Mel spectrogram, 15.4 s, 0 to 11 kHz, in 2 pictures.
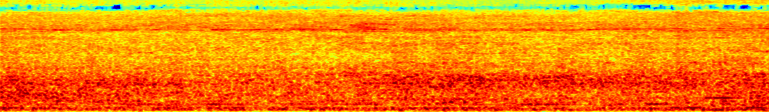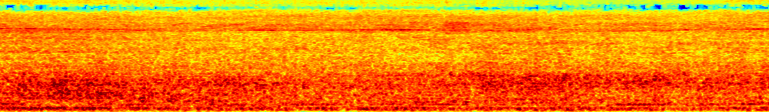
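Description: A model Class 92 locomotive runs steadily past at close range, giving a continuous loud hiss and rumble with no pauses throughout.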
